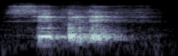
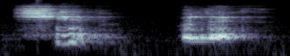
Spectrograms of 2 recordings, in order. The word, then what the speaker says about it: Shibboleth: "Then said they unto him, Say now Sibboleth. And he said, Sibboleth." Sorry, I'm pronouncing it wrong. Judges 12 verse 6. Then said they unto him, Say Shibboleth.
